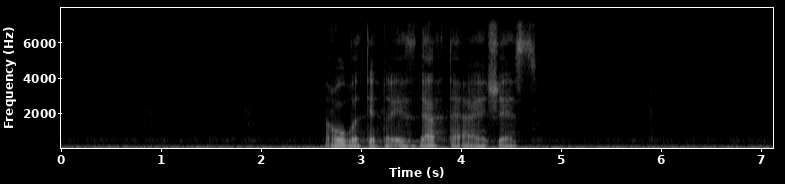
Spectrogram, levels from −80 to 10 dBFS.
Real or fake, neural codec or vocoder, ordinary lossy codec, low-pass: fake; autoencoder, 22.05 kHz, a latent of 192 numbers a frame, VITS, trained on many speakers; none; 7.2 kHz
